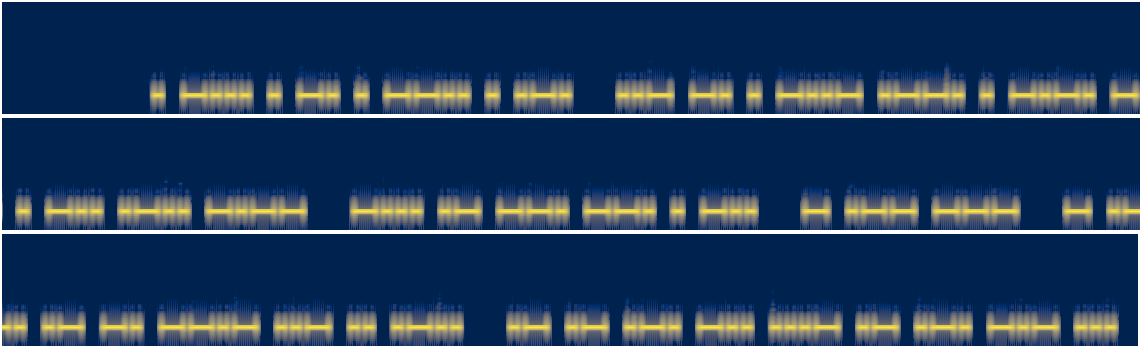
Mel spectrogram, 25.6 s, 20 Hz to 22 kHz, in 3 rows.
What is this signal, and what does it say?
Morse code, heard as a keyed tone, about 21 wpm, 700 Hz. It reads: EBENEZER UNEXPECTEDLY BAGGED TWO TRANQUIL AARDVARKS
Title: Pangram Challenge v2 - 22wpm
